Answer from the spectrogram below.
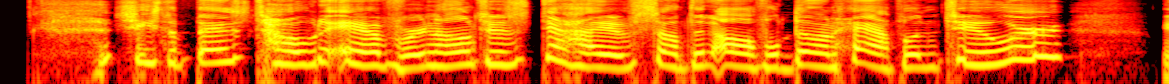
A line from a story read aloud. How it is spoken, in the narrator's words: Innocence wailed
